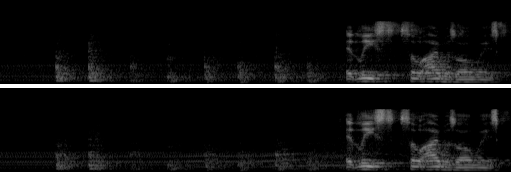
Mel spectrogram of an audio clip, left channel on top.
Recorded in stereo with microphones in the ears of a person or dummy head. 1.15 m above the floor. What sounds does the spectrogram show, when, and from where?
0.6 s running footsteps: 80° left, 8.5 m; by 3.3 s 70° left (ahead or behind), 8 m
3.5 s a man speaking: 20° right (ahead or behind), 1.0 m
